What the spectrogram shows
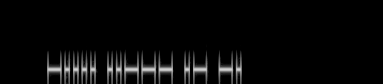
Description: Morse code, heard as a keyed tone, about 28 wpm, 700 Hz. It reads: 62AN
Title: Common Cut Numbers - 4-Digit 28wpm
